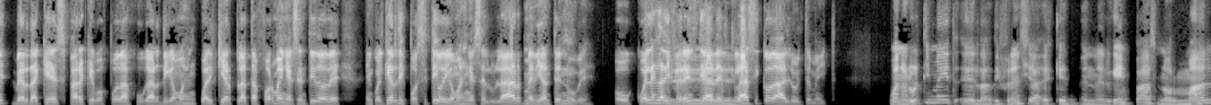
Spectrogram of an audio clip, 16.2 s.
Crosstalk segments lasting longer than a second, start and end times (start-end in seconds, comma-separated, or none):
8.8-10.0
